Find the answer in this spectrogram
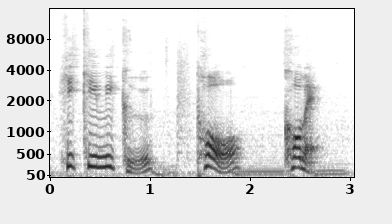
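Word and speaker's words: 挽肉と米: shop is 'Minced Meat and Rice' Actually, it's pronounced 'Hikiniku to kome' Which means Minced Beef, and the 'to' in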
